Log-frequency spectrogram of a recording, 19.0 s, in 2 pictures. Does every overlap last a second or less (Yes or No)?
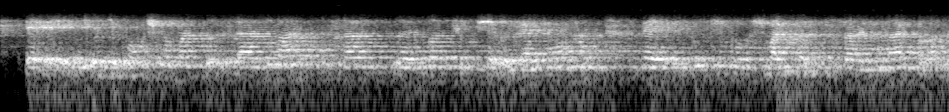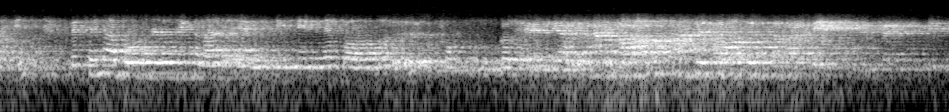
No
